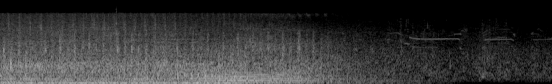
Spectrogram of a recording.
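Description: Cheerful game music plays, then fades away.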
